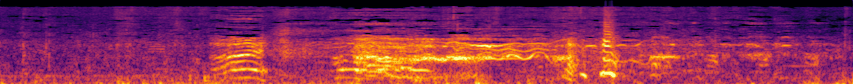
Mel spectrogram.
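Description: Women shout and laugh outdoors.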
